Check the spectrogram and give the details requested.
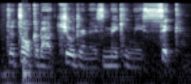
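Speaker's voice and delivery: loud, revolted witch; accented villainess outburst; screamed. A narrator's reading. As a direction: declare disgust forcefully. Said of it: "screamed the Grand High Witch".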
